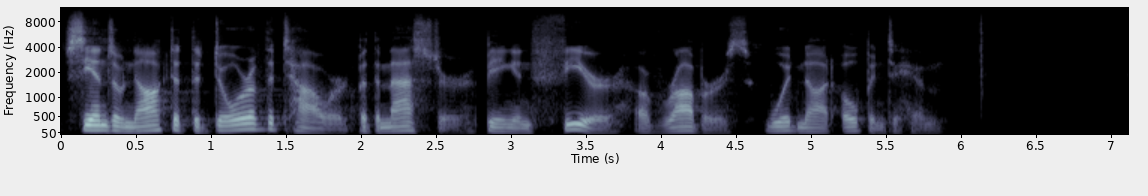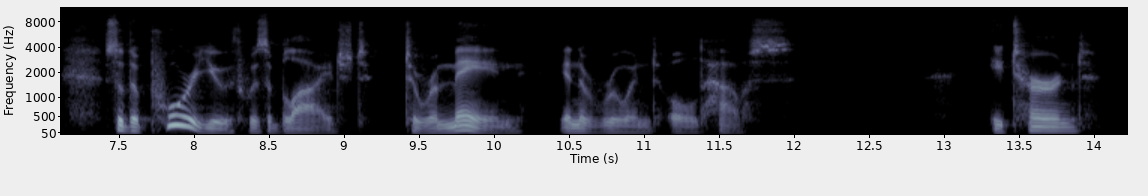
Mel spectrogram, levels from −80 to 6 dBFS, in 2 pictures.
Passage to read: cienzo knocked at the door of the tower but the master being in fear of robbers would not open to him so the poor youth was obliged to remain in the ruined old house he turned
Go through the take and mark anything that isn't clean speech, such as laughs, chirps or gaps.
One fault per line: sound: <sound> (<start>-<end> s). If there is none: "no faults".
no faults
